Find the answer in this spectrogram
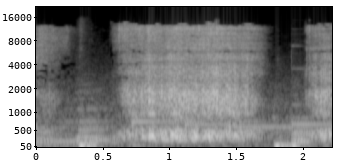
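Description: A person slurping cup ramen noodles: one long, noisy slurp from about half a second in, lasting roughly a second, with a couple of soft knocks around it.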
